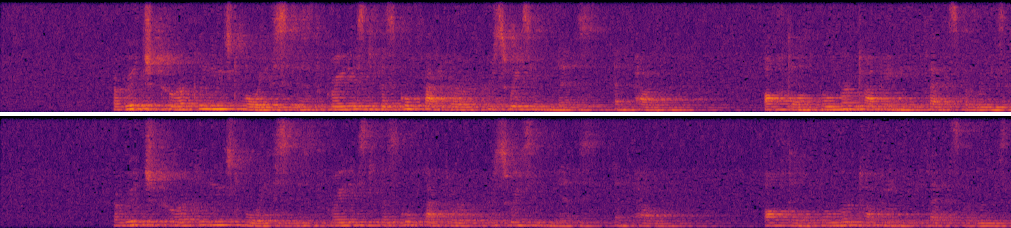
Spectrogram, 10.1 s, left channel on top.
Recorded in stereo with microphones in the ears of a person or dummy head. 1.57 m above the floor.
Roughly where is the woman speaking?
Left.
